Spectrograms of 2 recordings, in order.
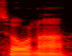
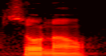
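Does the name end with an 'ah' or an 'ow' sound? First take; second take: ah; ow. First: The name ends with a plain 'ah' sound. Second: The name ends with an 'ow' sound. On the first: The speaker calls it wrong. "nicht Sona" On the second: The speaker calls it right. "Sonau, nicht Sona"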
